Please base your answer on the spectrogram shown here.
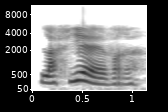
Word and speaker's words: fièvre: فأولا الحمى هي la fièvre, la fièvre, la fièvre.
